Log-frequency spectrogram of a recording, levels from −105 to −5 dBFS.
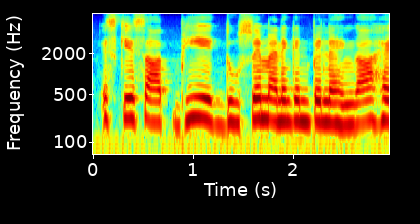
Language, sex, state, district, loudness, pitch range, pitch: Hindi, female, Madhya Pradesh, Bhopal, -13 LUFS, 200-220 Hz, 210 Hz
